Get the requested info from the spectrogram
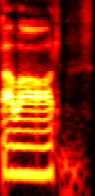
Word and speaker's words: Ballard: Ballard.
